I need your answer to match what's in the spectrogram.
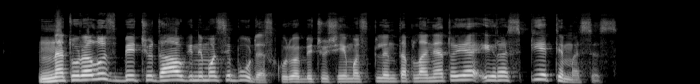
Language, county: Lithuanian, Alytus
